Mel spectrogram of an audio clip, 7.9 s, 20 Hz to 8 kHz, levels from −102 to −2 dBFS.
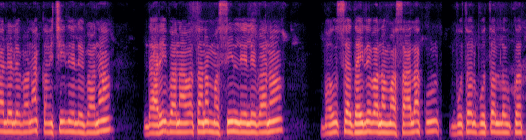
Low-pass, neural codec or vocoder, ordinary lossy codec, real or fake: none; none; none; real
